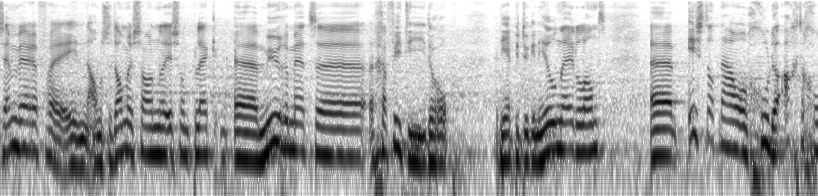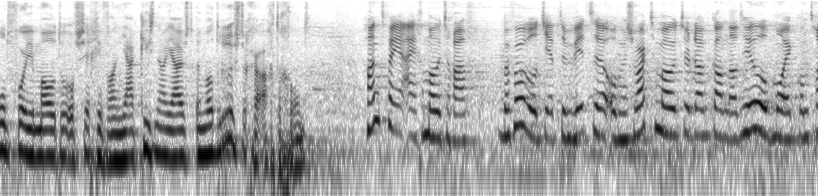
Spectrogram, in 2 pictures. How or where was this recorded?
busy venue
